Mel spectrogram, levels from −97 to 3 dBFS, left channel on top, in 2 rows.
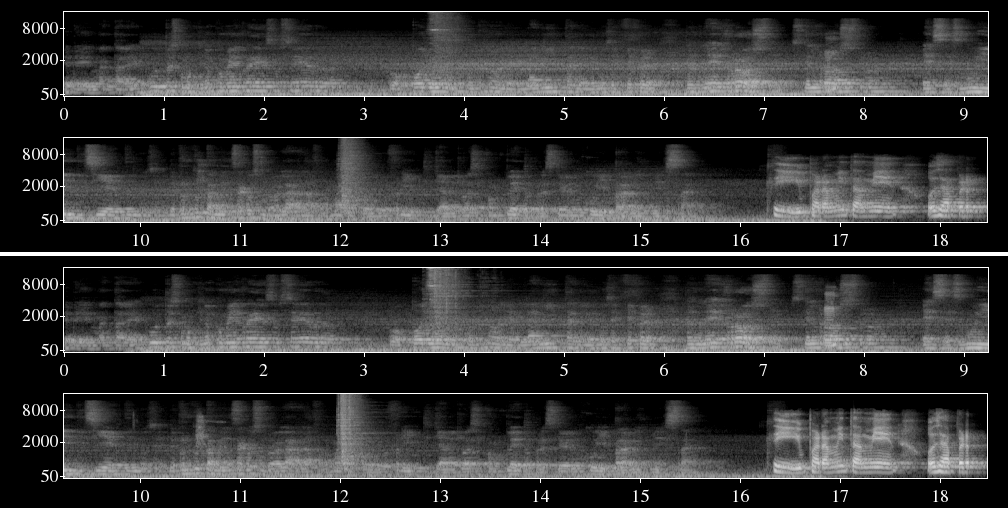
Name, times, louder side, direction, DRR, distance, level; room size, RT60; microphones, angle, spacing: voice 1, 0.0-2.8 3.2-8.2 8.6-15.5 16.3-16.4, equal, ahead, -5 dB, 0.9 m, -36 dB
sound 1, 0.6-16.8, equal, 85° left, 1.2 m, -44 dB
sound 2, 0.7-16.8, left 2 dB, 40° left, 0.4 m, -45 dB
sound 3, 3.6-11.0 11.4-13.8 14.2-14.4, right 7 dB, 75° right, 0.7 m, -47 dB
voice 2, 16.3-18.3, right 6 dB, 50° right, 11 dB, 0.3 m, -24 dB
9.9 x 3.4 x 5.6 m, 1.0 s
head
